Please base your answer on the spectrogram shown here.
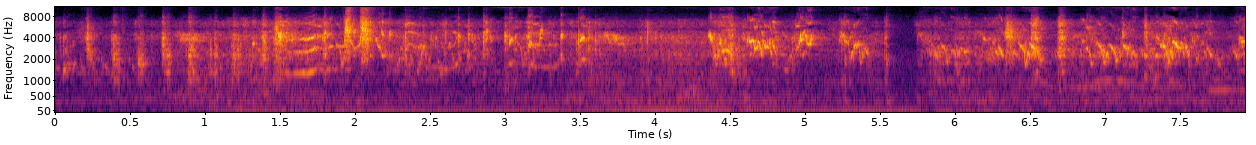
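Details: Budgerigar chatter aimed at encouraging breeding: thin, clicking twitters and rasping squawks, busiest at the start and again in the last seconds, over a faint low hum.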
